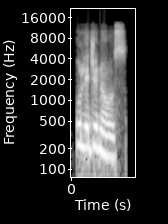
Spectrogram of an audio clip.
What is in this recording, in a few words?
"uliginose", Indian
